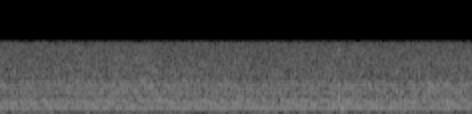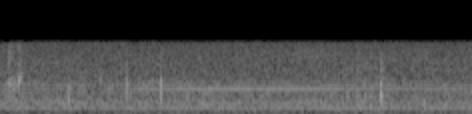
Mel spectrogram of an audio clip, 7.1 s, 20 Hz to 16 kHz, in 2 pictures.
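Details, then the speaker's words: 1957 RCA Institutes kit AM tube radio, output tube plate 163 V, screen 171 V, cathode ~9 V: only a faint steady hum, slight buzz when touching output tube control grid, no audio; audio tubes found swapped in sockets. "i indeed get a slight buzz from the speaker when i touch the control grid of the audio output tube"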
